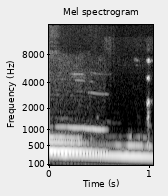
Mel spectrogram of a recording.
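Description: A person imitates a wolf howl, holding one long, steady, gently falling tone that carries loud and close for about a second with no other sounds.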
